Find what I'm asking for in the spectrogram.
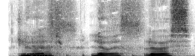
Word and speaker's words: Luas: Lewis. – Yes, Lewis is Irish for speed and pronounced Lewis, she says, in all fairness.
